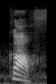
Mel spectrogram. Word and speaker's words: calf: ये जो पहला वर्ड होगा वो है वॉट, WHAT, इसमें जो H है वो साइलेंट है। Next word is काफ, काफ, CALF, काफ।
